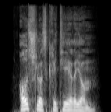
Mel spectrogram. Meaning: 1. exclusion criterion 2. showstopper (impediment that prevents all further progress)
- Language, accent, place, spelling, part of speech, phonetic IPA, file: German, Germany, Berlin, Ausschlusskriterium, noun, [ˈaʊ̯sʃlʊskʁiˌteːʁiʊm], De-Ausschlusskriterium.ogg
